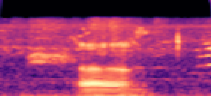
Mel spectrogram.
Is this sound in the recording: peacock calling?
yes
